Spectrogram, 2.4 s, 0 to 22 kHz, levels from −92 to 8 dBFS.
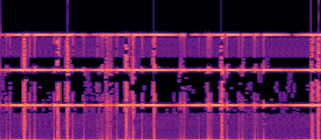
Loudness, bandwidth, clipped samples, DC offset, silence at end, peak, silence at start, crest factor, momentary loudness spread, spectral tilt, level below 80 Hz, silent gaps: -12 LUFS; 17.5 kHz; under 0.1%; 3%; 0 s; 0 dBFS; 0 s; 14 dB; 3 LU; 0.5 dB/octave; -30 dBFS; none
